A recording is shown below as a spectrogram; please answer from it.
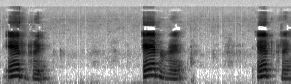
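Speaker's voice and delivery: এররে with a trilled double r; এররে, long trilled rr; rolled R. Shown as a demonstration. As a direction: roll the r in এররে. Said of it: "দুইটা আর এক জায়গায়".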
